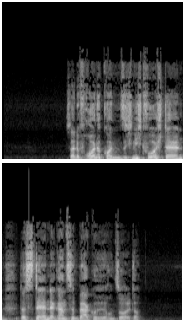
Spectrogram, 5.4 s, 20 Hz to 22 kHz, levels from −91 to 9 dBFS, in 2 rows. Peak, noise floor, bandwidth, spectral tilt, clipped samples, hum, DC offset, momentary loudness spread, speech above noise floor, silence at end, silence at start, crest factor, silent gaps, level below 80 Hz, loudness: 0 dBFS; -70 dBFS; 16 kHz; -3 dB/octave; under 0.1%; none; under 0.1%; 13 LU; 52 dB; 0.65 s; 1 s; 18 dB; none; -54 dBFS; -16 LUFS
